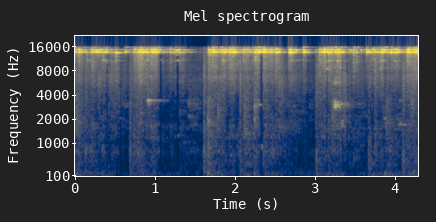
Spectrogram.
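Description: Gloved punches landing on a hanging heavy punching bag in a quick, irregular run of thuds, with a couple of short high squeaks among them.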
